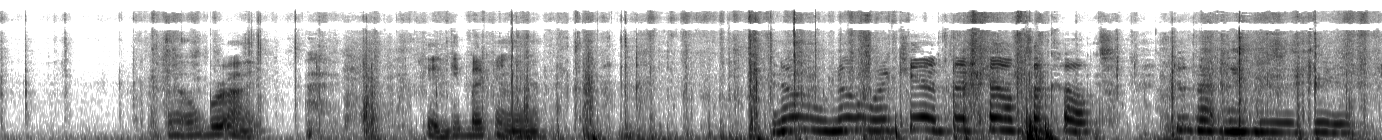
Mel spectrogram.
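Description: A plastic sleeve crinkles as it is opened and filled.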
